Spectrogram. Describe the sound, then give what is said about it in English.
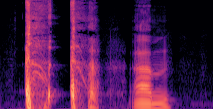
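Two sharp coughs in quick succession, followed by a short voiced throat-clearing hum, with no talking. “See, you got a bit of a cough.”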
